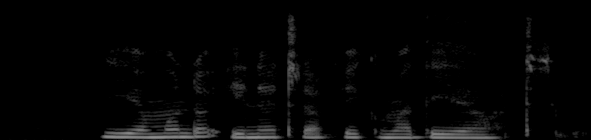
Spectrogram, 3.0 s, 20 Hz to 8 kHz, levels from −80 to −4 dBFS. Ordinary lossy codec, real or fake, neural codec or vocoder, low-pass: none; real; none; 7.2 kHz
